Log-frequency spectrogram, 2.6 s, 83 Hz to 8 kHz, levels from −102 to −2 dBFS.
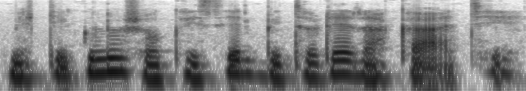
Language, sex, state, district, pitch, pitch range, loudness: Bengali, female, Assam, Hailakandi, 175 Hz, 165-195 Hz, -19 LUFS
